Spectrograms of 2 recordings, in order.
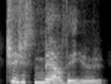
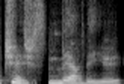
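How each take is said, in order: First: Lightly raised, emphatic praise; father's call. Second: Imitated echo. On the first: Retold or imitated. Father praises the echo, lightly calling out. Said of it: "Il dit". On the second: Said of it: "La voix répond".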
